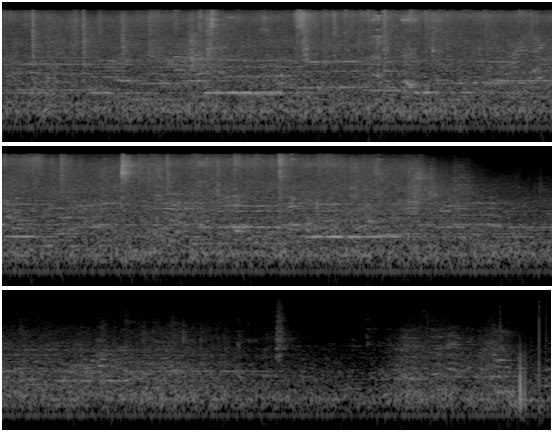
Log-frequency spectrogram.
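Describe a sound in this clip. Small children's shoes patter and tap on a hard floor in a large echoing hall.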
